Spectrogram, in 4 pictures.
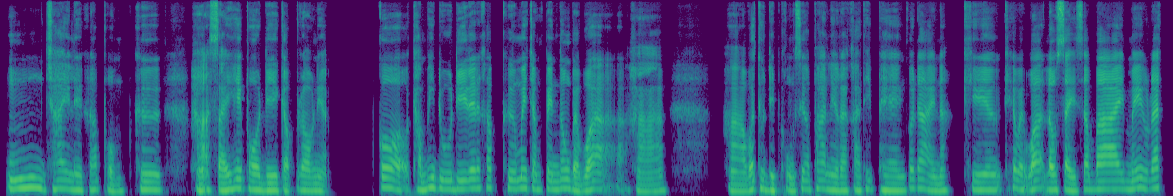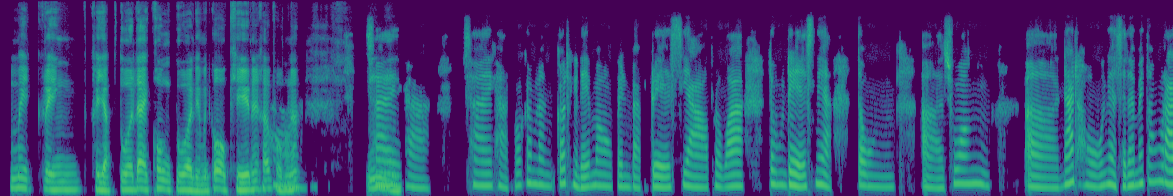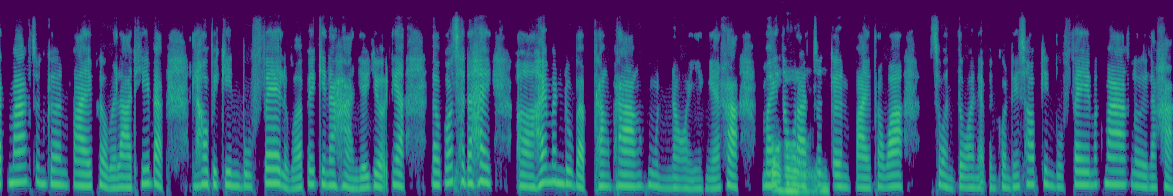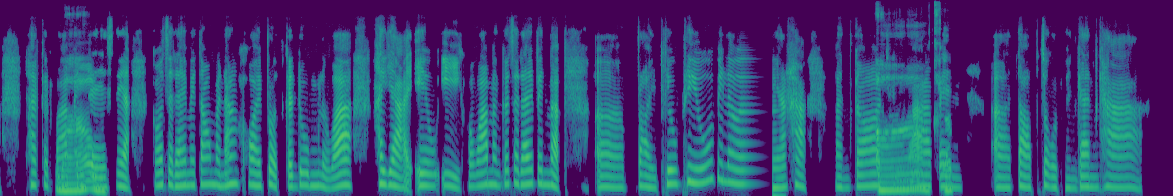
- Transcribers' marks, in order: mechanical hum; laughing while speaking: "จะได้"; distorted speech
- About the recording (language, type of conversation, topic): Thai, advice, ควรเลือกเสื้อผ้าอย่างไรให้พอดีตัวและดูดี?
